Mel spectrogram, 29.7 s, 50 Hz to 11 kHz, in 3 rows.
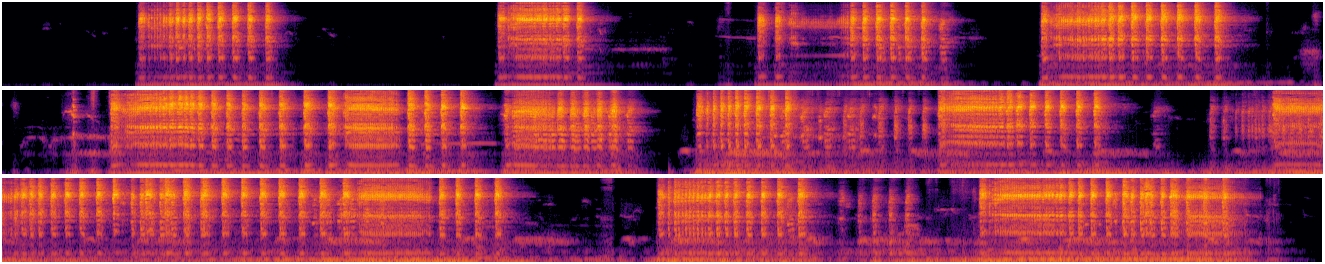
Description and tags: Guineafowl calls isolated - South Africa
These guineafowl woke me up at 6am so I had nothing better to do than record them. A little cleanup and noise removal.
annoying, bird, birds, calls, cries, field-recording, fowl, guinea, Guineafowl, isolated, limpopo, screech, south-africa, wildlife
